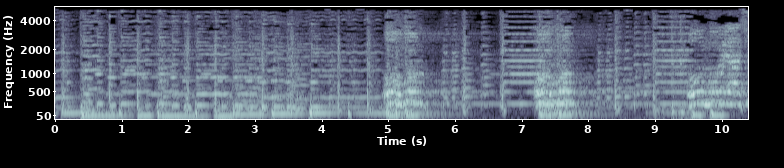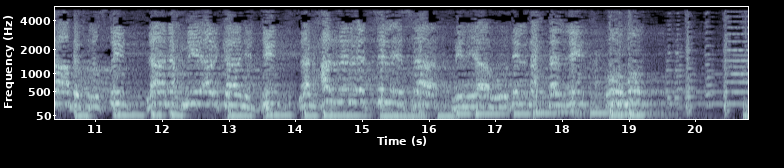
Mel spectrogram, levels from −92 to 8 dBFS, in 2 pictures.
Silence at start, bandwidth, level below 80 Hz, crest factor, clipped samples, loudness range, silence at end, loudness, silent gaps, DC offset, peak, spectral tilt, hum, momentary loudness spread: 0 s; 5.4 kHz; -28 dBFS; 16 dB; under 0.1%; 6 LU; 0 s; -17 LUFS; none; under 0.1%; 0 dBFS; -7 dB/octave; none; 11 LU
